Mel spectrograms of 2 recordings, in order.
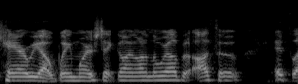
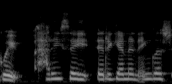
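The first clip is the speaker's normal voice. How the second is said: put-on thick, laid-on Spanish accent; 4 semitones higher, 4 dB quieter than usual. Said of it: "a very heavy Spanish accent".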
